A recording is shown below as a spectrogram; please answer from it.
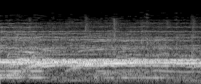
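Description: Several women ululating together in one long, high-pitched held trill over a crowd's chatter.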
